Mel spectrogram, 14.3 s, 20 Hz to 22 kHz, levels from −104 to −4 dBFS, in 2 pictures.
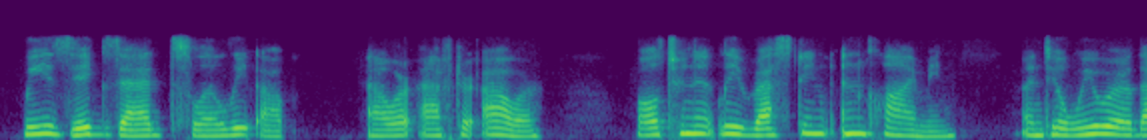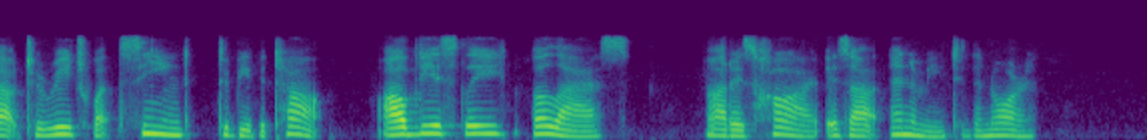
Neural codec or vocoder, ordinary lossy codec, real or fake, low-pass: codec, 24 kHz, 0.9 kbps, WavTokenizer, medium speech release version 2; Opus, 32 kbps; fake; 7.2 kHz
